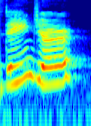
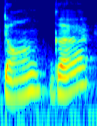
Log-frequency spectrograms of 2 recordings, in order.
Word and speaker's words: Danger: Danger! He mispronounces my last name, which doesn't rhyme with stranger, like everyone assumes. It's actually Donger.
